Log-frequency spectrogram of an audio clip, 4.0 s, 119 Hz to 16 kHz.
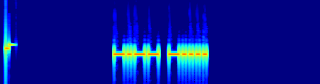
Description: Morse code, heard as a keyed tone, about 28 wpm, 700 Hz. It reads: Y6
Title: Single-Letter Single-Number 28wpm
